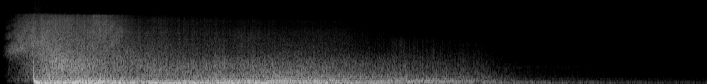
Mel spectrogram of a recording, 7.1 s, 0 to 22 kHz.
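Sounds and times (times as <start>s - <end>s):
rocket blastoff: 0.0s - 5.2s.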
